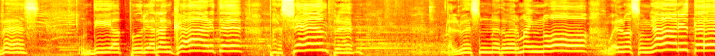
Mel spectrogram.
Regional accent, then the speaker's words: Rio Grande Valley, Texas, United States; nosotros nos creamos en la frontera ahí este, del Valle de Texas, ahí este frontera con Tamaulipas

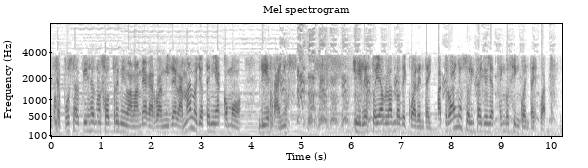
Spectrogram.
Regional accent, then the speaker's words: Veracruz, Mexico; now in Ciudad Juárez, Mexico; yo aquí en Juárez todavía nada, pero yo soy del estado de Veracruz.

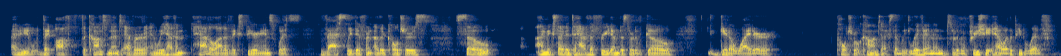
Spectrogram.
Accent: Las Cruces, New Mexico, United States; Las Cruces, New Mexico, about three hours south of Albuquerque on the border

